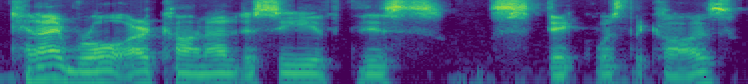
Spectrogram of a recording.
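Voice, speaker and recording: A man's voice: fairly low pitch, slow. A man taking part as a player in a tabletop game, laid-back in his replies.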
